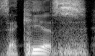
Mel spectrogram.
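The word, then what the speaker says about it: Zacchaeus: 제 기억이 맞다면 영어 발음은 제키어스입니다. 삭개오, 제키어스.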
